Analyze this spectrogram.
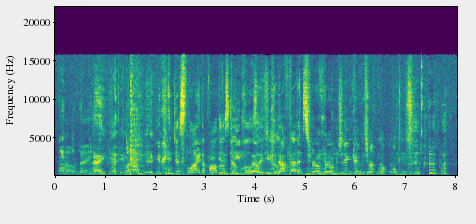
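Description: Men and women laugh together.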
